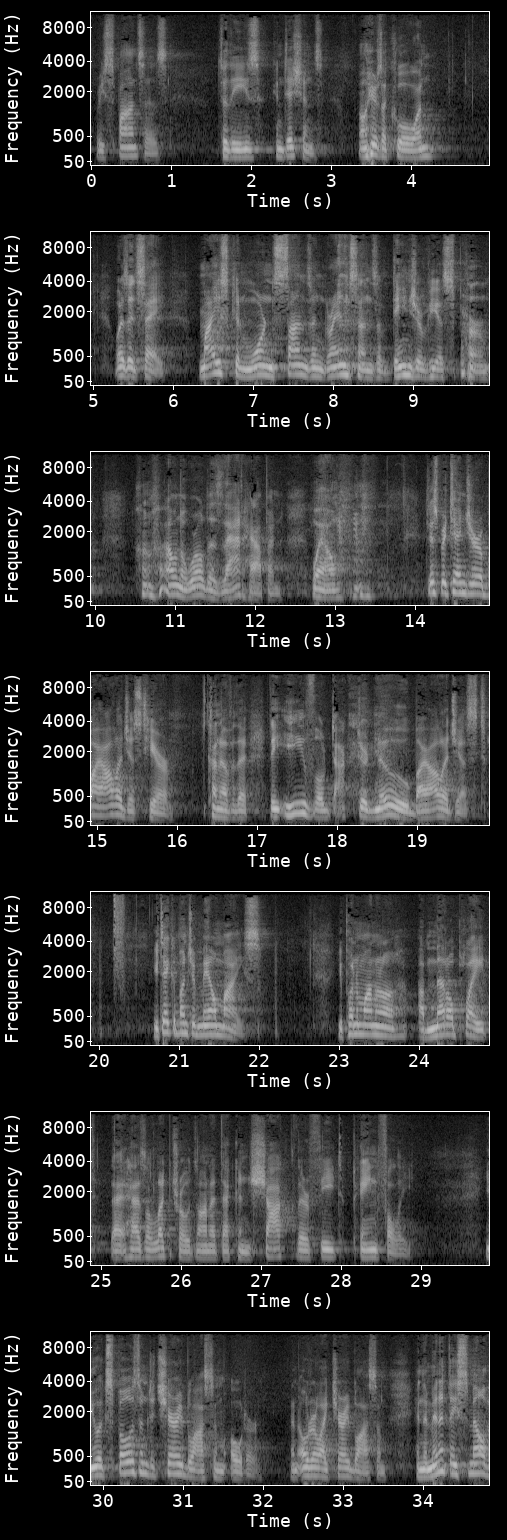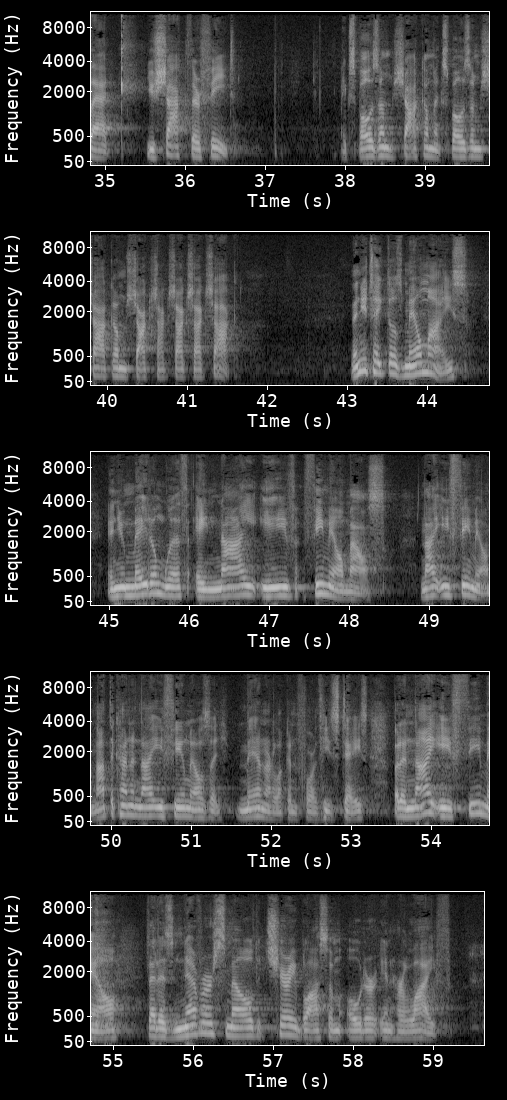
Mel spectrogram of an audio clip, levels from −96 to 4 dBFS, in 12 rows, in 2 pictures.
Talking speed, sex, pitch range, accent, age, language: 150 wpm, male, 115-160 Hz, American, 50-69, English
